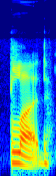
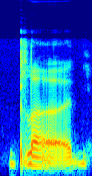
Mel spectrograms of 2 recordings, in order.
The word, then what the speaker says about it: blood: a bl combination i'm making my l inside touching the top behind my top teeth before i open my b blood so there's no delay blah blah blah then i have to go back up for the d and the vowel is uh blood society society and these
